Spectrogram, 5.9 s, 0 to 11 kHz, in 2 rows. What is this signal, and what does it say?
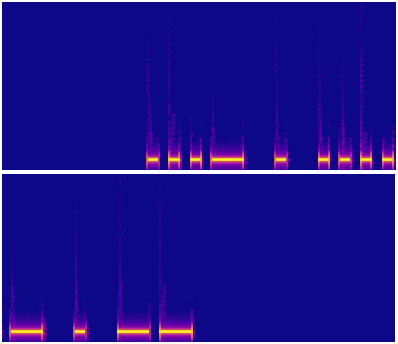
Morse code, heard as a keyed tone, about 15 wpm, 700 Hz. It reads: VE4EM
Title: DXCC-100 Call Signs - 5 Characters - 15wpm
